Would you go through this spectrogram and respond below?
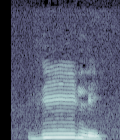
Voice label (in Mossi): "vɩɩle", moore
